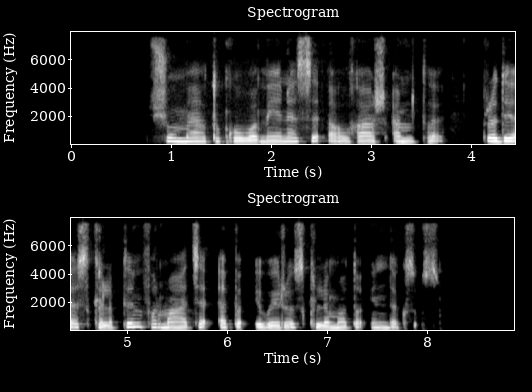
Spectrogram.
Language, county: Lithuanian, Klaipėda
